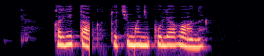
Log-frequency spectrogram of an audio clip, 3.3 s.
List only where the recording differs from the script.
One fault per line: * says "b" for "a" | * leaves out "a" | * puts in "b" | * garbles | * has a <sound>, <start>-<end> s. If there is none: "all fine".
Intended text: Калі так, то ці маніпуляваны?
* has a dropout, 1.1-1.1 s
